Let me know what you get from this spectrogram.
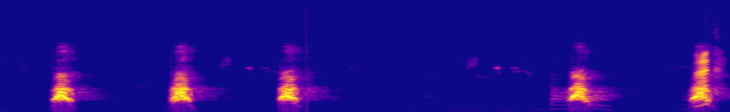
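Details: Mac, a loyal German Shepherd, guards its owner against strangers with five deep, forceful single barks, roughly one every second or so, with a longer pause before the last two.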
